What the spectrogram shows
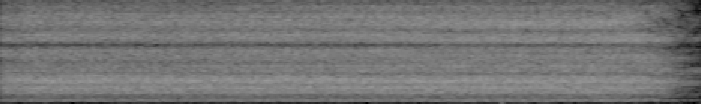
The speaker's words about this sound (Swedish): Det låter som myrornas krig. Det kallas ju white noise.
